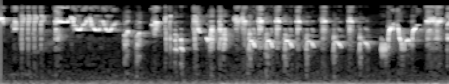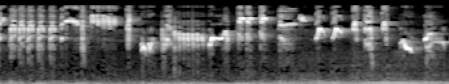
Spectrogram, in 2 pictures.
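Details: An orange-headed thrush's long rolling song full of fill phrases, recorded as a tutor for other birds. It runs as a steady flow of high chatter, quick trills and rising and falling whistles, with a low hum in the background.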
